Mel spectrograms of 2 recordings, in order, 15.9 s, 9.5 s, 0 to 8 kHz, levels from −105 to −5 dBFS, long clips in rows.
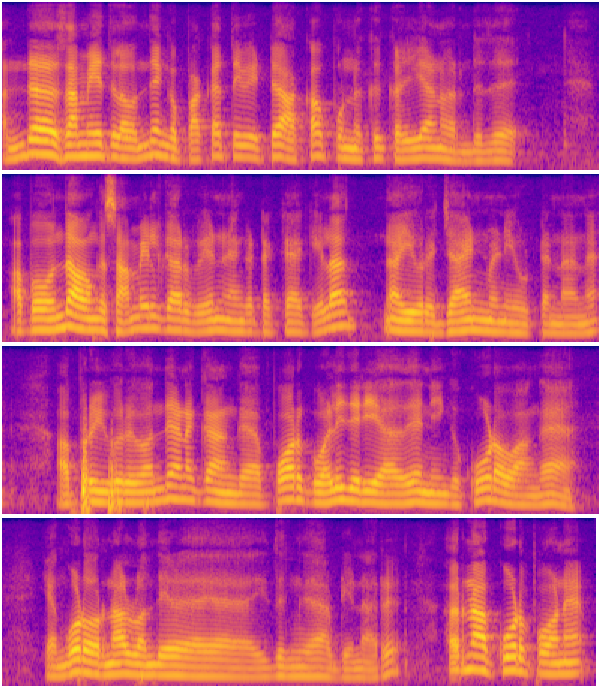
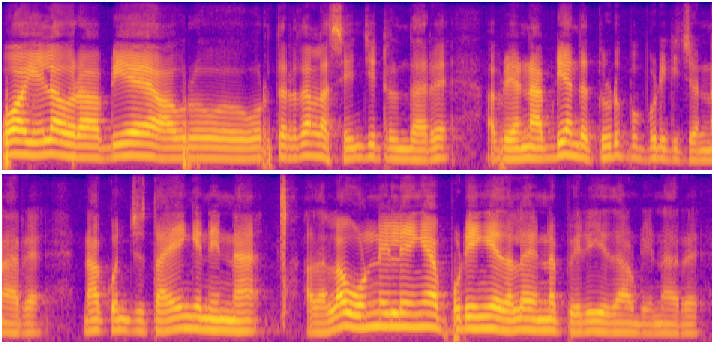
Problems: none marked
